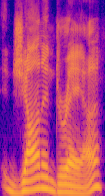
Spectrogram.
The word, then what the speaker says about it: Giannandrea: John John Andrea is how you pronounce his last name.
